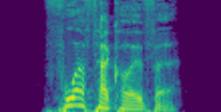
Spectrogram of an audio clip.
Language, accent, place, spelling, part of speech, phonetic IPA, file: German, Germany, Berlin, Vorverkäufe, noun, [ˈfoːɐ̯fɛɐ̯ˌkɔɪ̯fə], De-Vorverkäufe.ogg
- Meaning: nominative/accusative/genitive plural of Vorverkauf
